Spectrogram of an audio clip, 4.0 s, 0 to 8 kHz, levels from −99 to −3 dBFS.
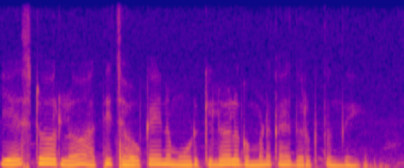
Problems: none marked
